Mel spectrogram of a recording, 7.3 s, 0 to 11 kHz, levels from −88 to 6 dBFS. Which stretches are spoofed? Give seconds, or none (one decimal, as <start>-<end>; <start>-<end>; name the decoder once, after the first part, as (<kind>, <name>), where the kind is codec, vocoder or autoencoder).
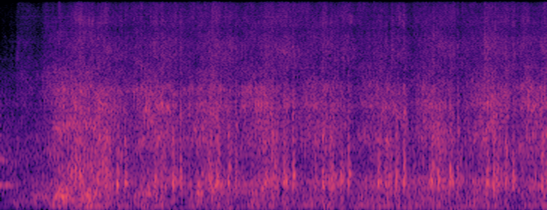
0.0-7.3 (codec, HILCodec)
